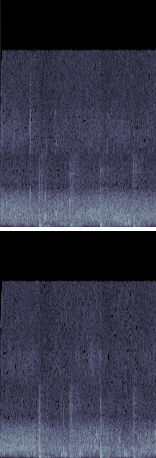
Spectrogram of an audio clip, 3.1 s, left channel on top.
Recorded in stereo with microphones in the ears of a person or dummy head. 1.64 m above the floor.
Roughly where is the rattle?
I don't hear a rattle.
